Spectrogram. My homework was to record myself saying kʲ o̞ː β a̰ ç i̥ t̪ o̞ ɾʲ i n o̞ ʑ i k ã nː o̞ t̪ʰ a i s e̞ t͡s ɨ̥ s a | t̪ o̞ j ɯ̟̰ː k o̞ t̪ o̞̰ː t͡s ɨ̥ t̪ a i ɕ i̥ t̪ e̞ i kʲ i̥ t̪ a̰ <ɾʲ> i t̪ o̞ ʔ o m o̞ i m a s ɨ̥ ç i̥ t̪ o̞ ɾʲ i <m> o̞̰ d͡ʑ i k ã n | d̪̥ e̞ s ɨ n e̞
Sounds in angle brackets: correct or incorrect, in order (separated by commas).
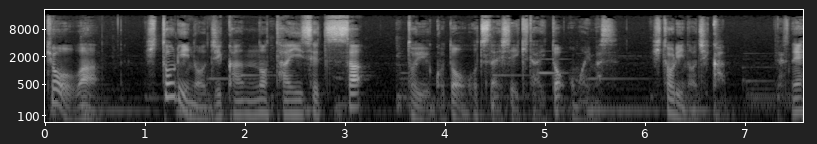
incorrect, incorrect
